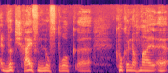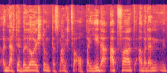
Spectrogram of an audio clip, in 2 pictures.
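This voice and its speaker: A man with a fairly high voice speaks at a fairly slow pace. His delivery is somewhat breathy. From Bonn, Rhineland. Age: 40s. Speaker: podcast host, truck driver. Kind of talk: casual chat. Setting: in a caravan.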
